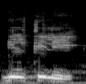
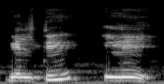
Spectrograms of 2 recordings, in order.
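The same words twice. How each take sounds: First: Said in the usual way. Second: গিলতিলি drawn out very slowly, each syllable apart; teacher dragging out গিলতিলি so it can be copied; very slow demo. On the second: Shown as a demonstration. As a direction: stretch গিলতিলি out for the class. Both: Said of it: "তাহলে বলবো".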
